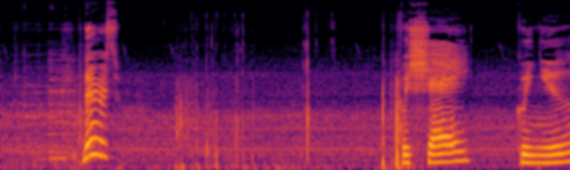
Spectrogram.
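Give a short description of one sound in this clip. Singing plays through a small computer speaker.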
